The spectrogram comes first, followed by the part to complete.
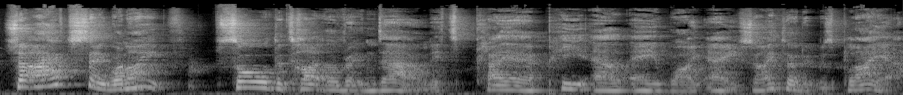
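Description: A man's voice: on the high side, big pitch swings, normal speed, a bit bright. Chatty man reviewing songs, roomy sound. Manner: chatty, laughs often, rambling asides. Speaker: podcast co-host. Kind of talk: casual music review chat. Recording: roomy echo.

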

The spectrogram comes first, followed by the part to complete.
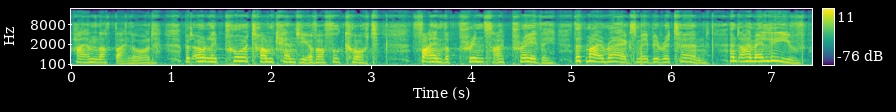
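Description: A woman's voice: mid-range voice, expressive, moderate pace, few pauses, pushed and bright. A woman playing a frightened, pleading poor boy with archaic speech in an old radio drama. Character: frightened poor pauper boy in prince's clothes. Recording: faintly noisy vintage radio recording.

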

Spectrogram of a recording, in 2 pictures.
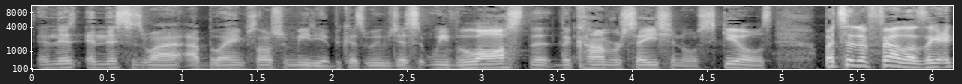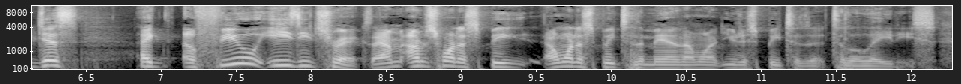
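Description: A young man chatting casually as a podcast co-host, giving dating advice and acting out sample dialogue in an animated way. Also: mid-range voice, fairly quick, no room sound, clean studio sound.

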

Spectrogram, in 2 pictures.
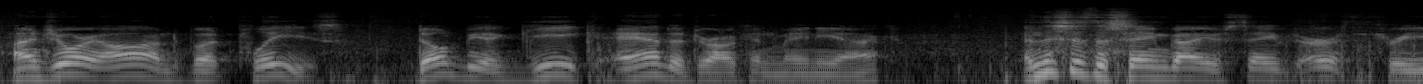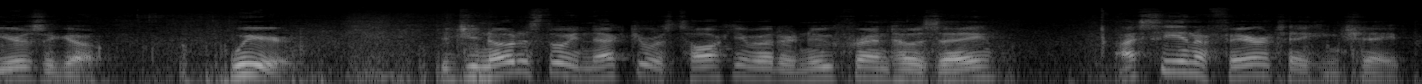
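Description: A man's voice: a little high, sing-song, normal speed, a little hiss or hum, voice pushed up, low-quality recording. A man voicing a chatty, wisecracking husband who gossips and jokes, with a forced folksy chuckle. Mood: gossipy. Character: joking, gossipy husband, nervous under the banter.

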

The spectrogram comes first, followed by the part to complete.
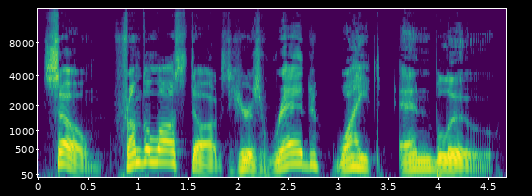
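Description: A man's voice: medium pitch, wildly swooping pitch, very slow, darkish tone. A man hosting a music show, telling casual anecdotes in a wry, self-deprecating way. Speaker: podcast host and musician.

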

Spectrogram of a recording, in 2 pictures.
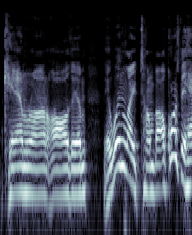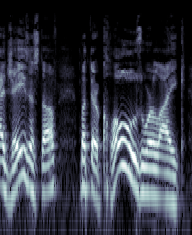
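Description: A man's voice: mid-range voice, very animated, moderate pace. A man co-hosting a casual podcast in slangy, argumentative banter. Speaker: podcast co-host.

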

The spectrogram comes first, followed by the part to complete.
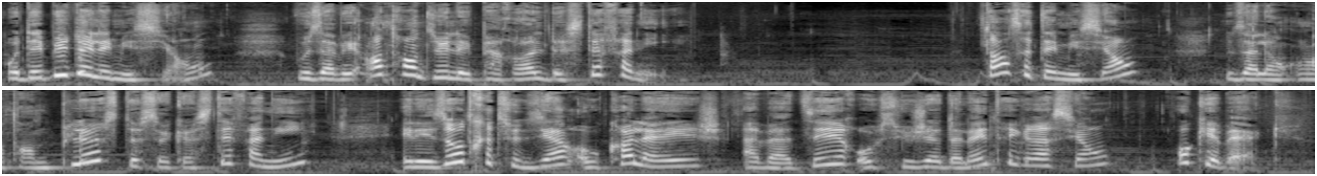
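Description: A woman hosting a podcast, reading a scripted introduction in a clear, measured way. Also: on the high side, animated, faint music behind. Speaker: podcast host. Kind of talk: scripted bilingual narration.

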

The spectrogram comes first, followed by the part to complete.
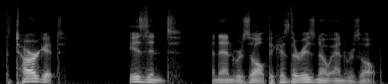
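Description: Podcast host, raspy middle-aged man, deep and blunt, dead-dry sound. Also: normal speed, no room sound. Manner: blunt, preachy, emphatic. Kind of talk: motivational monologue.

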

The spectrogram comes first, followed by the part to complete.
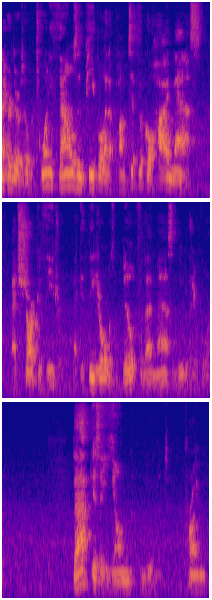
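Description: Deep-voiced man in an echoey room. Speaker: podcast host and commentator. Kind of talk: informal religious commentary podcast. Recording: roomy echo, distant mic, faint noise.

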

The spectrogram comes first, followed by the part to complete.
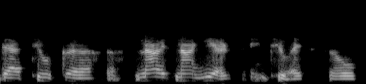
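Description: A man's voice: a little high, fairly even intonation, no room sound. Man with Hungarian accent on a phone line. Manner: halting, many fillers and restarts. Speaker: author guest. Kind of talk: interview answers.

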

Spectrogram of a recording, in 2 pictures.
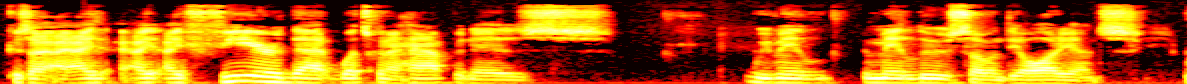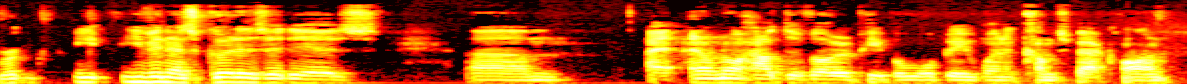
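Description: A man's voice: medium pitch, fairly even intonation, normal speed, poor audio. A man in a casual podcast discussion, talking in a hesitant, thoughtful way as he gives his opinions. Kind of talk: casual TV review chat.

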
